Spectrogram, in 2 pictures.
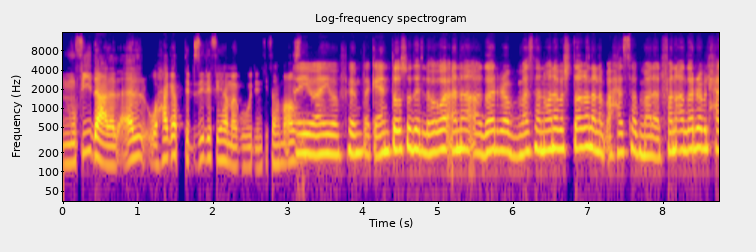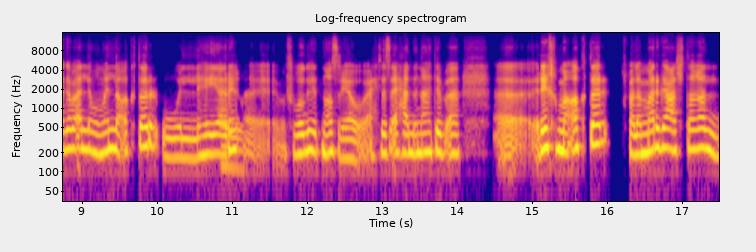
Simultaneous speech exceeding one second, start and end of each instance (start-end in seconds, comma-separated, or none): none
